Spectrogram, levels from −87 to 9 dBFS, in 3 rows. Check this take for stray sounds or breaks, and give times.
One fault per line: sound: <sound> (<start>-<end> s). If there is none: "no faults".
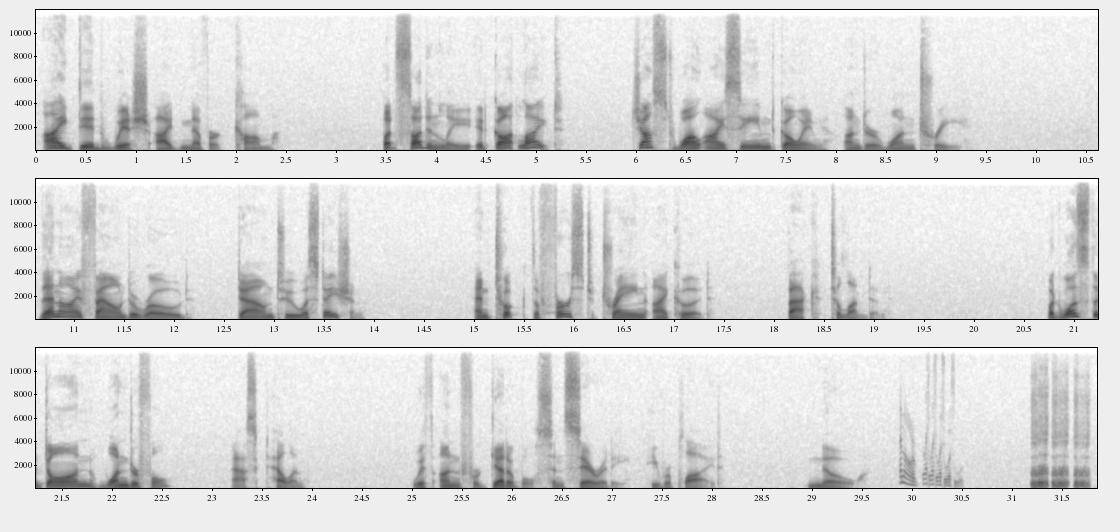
sound: chirp (29.9-30.6 s)
sound: laugh (31.2-31.8 s)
